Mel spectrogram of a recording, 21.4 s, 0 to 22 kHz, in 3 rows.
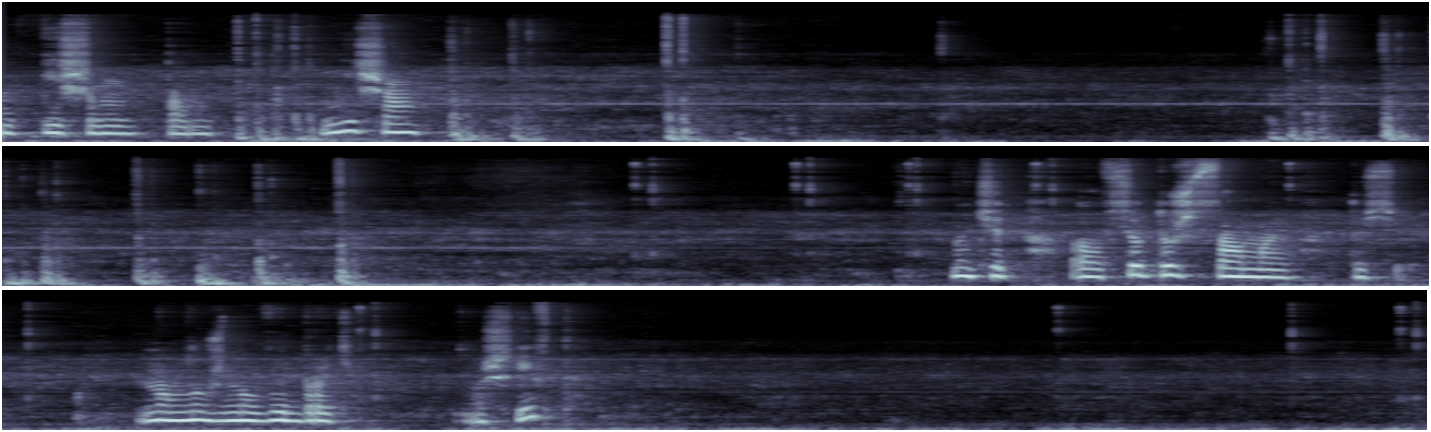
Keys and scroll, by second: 1.0-3.2 typing, 6.1-9.2 typing.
